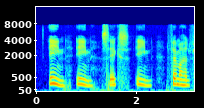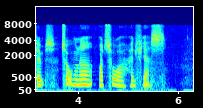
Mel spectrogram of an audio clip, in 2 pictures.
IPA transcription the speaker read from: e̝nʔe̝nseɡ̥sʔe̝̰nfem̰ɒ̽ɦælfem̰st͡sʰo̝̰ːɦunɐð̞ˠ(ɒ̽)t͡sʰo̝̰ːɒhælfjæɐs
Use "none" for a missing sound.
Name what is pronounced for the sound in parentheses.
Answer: ɒ̽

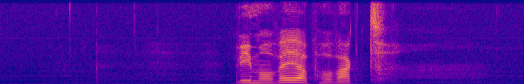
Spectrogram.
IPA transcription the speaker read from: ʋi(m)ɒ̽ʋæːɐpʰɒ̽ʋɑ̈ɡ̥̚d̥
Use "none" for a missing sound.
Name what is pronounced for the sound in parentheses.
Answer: m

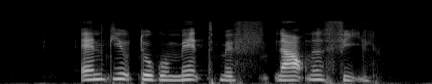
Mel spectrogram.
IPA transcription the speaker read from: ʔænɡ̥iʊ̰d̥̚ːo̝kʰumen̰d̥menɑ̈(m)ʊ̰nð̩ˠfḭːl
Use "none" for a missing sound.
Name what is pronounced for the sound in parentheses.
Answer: none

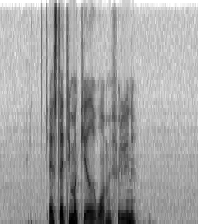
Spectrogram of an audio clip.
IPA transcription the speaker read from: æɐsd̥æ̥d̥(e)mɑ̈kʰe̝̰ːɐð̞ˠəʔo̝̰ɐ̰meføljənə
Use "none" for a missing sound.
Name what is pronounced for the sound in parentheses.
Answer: i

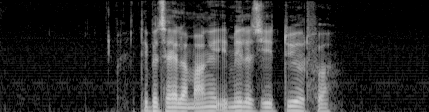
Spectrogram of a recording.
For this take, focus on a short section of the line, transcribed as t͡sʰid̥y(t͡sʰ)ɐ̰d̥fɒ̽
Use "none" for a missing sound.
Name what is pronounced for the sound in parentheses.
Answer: none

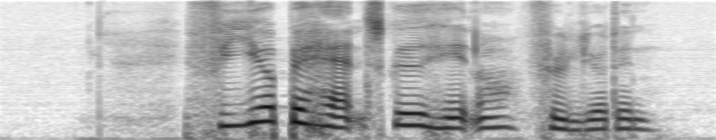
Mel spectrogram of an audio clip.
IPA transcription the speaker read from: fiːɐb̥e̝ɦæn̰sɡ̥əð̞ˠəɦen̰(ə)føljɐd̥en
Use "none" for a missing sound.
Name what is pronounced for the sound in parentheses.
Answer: ɐ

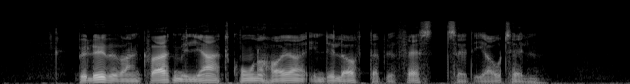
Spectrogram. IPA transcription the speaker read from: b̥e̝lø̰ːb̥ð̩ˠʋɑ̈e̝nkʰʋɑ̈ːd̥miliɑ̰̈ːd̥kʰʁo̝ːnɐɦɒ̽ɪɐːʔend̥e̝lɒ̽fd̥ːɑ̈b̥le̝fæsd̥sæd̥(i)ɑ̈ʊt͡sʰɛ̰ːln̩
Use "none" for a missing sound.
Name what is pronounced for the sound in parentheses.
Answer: i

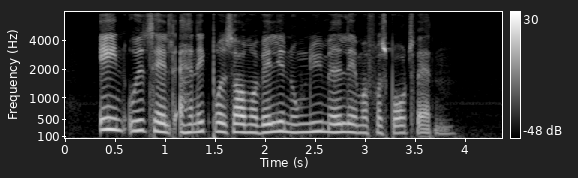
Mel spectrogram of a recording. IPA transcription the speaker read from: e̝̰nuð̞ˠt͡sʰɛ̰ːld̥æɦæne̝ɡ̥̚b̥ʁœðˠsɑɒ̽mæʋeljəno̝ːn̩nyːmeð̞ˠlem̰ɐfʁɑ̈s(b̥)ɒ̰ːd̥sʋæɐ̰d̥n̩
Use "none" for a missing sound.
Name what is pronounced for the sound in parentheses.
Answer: b̥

